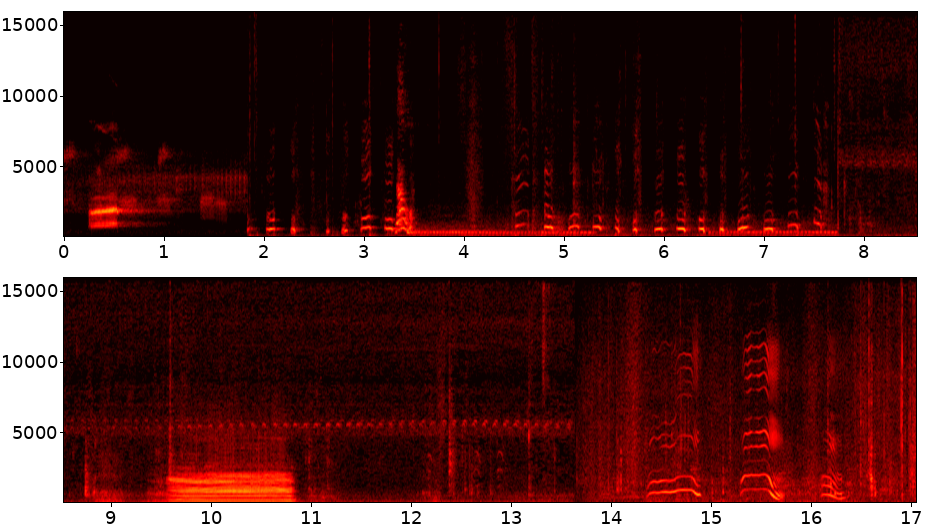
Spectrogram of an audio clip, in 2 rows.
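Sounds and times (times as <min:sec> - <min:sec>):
dog yelping: 0:01.8 - 0:07.8, 0:14.4 - 0:16.4
cow mooing: 0:08.8 - 0:11.0.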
